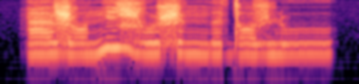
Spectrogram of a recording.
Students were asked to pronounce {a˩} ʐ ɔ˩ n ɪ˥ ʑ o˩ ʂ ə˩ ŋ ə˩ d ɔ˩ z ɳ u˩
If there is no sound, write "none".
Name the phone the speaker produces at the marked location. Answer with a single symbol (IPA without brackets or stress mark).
a˩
